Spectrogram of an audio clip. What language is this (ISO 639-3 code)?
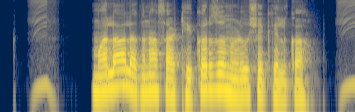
mar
